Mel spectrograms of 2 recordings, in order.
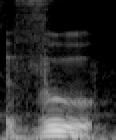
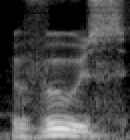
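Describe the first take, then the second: First: The final s is silent. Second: The final s is pronounced. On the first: The speaker calls it right. "it's vous" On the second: The speaker calls it wrong. "It's not vous"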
